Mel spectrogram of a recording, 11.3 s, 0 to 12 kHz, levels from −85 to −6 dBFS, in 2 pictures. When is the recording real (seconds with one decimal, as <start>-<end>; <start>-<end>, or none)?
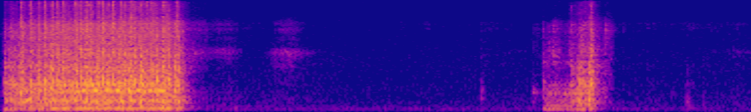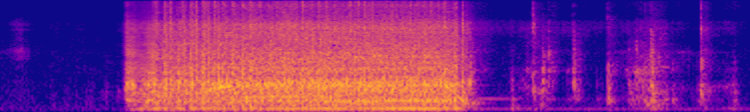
0.0-6.3; 6.8-11.3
